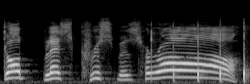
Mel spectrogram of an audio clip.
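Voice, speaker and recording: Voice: sits high, takes it slowly, lo-fi sound, noisy background. A performer playing a meek, good-hearted male clerk in a radio play, hesitant and deferential. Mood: glad.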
